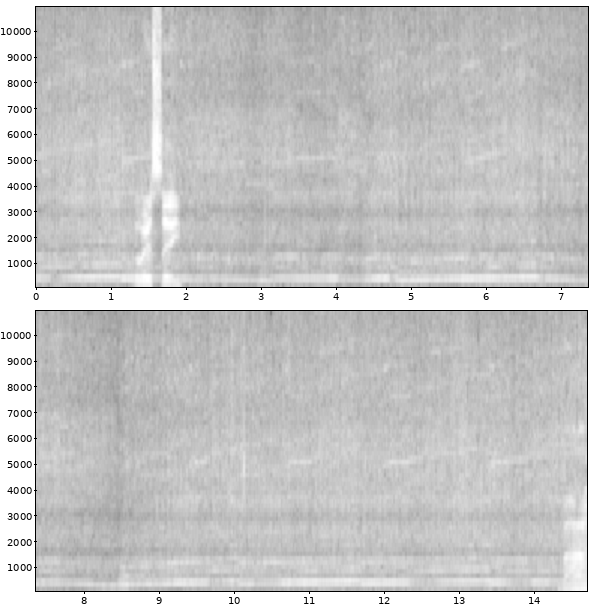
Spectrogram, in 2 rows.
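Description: Motorcycle engine in the racing game TT Isle of Man 2 holds a steady whine that rises and dips with gear changes throughout, under someone talking, with a brief sharp burst near the start.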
